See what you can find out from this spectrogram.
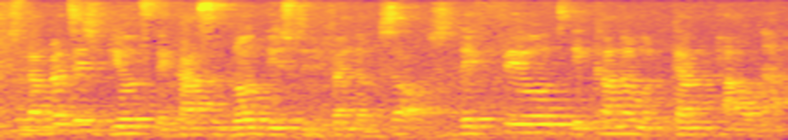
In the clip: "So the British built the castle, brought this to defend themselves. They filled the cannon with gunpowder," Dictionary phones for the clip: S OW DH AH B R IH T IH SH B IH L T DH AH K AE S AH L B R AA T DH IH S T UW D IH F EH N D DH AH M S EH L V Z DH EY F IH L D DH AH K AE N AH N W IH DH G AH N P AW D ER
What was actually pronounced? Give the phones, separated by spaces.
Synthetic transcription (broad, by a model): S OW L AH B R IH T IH S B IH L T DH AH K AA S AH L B R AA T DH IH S T UW D IH F EH N D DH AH M S EH L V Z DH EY F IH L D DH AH K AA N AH L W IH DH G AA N P AW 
